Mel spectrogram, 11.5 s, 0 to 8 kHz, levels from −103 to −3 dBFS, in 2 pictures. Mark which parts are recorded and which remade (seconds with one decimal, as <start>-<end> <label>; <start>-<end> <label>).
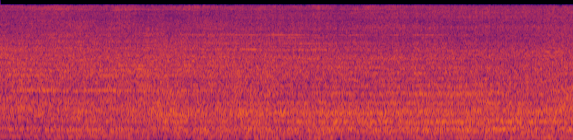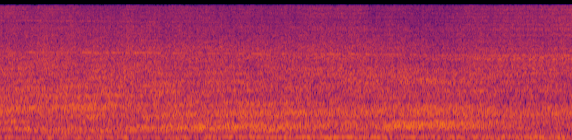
0.0-0.7 remade; 0.7-4.8 recorded; 4.8-5.9 remade; 5.9-11.5 recorded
